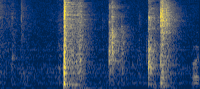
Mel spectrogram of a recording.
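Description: A sharp knock, then three lighter clicks and knocks over the next second, like small hard objects being handled or set down.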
